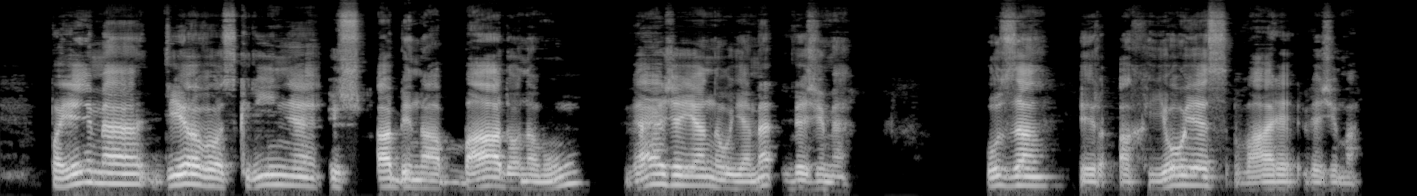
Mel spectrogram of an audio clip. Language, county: Lithuanian, Vilnius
